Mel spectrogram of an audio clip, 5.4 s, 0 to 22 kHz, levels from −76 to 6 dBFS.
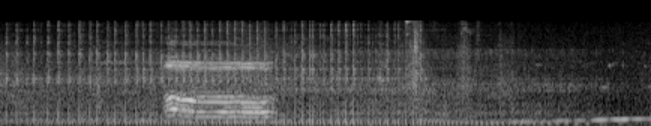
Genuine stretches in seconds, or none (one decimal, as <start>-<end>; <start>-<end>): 0.0-5.4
